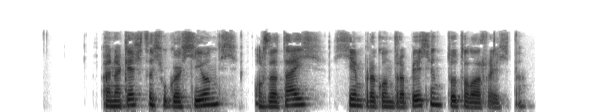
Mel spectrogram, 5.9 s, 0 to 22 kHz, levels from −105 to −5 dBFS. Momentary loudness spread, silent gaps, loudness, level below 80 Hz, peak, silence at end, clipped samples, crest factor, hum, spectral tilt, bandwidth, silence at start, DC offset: 11 LU; none; -19 LUFS; -56 dBFS; -2 dBFS; 0.65 s; under 0.1%; 18 dB; none; -5 dB/octave; 8.2 kHz; 1.05 s; under 0.1%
